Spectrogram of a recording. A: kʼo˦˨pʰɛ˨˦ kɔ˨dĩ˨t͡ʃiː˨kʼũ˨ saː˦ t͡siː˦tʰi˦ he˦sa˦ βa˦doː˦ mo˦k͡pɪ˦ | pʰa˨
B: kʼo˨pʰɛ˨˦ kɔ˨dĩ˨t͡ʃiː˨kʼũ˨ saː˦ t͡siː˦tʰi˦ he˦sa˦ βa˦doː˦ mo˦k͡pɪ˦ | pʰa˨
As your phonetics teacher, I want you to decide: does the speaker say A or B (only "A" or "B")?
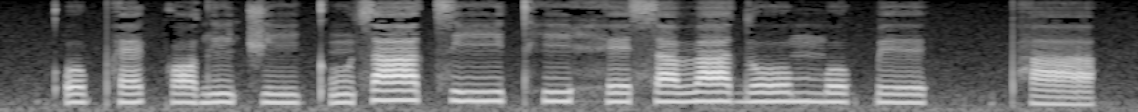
B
